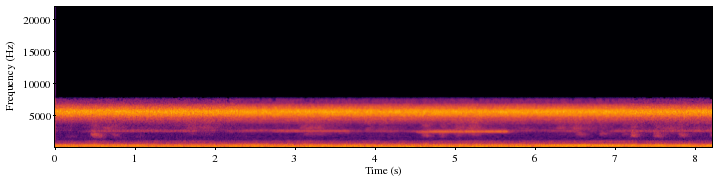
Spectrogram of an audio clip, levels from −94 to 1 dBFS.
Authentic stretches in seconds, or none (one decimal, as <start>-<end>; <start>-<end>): 0.0-2.3; 7.2-8.2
